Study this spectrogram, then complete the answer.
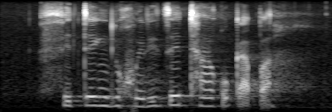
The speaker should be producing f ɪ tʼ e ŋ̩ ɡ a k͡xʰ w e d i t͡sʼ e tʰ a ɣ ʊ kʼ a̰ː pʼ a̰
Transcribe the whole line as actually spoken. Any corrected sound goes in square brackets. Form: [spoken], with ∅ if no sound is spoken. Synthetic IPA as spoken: f ɪ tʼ e ŋ̩ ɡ [i] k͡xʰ w e d i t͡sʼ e tʰ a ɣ ʊ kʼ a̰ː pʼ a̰

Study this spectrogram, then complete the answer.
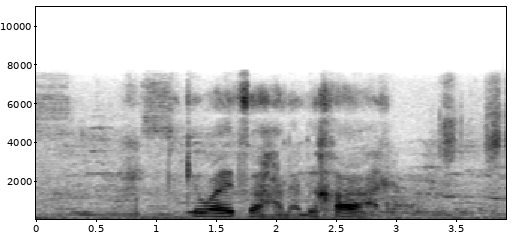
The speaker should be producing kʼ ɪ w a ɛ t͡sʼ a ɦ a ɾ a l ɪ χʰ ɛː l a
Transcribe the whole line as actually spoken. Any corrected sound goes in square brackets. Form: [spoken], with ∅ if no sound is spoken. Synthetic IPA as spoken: kʼ ɪ w a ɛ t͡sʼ a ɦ a [l] a l ɪ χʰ [aː] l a

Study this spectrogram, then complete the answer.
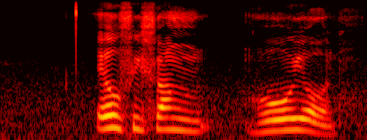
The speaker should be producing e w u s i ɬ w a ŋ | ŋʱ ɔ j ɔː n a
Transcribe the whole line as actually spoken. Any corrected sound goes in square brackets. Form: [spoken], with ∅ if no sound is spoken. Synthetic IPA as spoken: e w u [f] i ɬ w a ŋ | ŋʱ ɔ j ɔː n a

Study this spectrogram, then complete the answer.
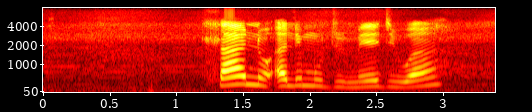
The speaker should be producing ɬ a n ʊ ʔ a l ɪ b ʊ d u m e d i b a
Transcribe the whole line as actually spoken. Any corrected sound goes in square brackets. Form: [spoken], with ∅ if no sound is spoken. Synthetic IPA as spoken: ɬ a n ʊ ʔ a l ɪ [m] ʊ d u m e d i [w] a

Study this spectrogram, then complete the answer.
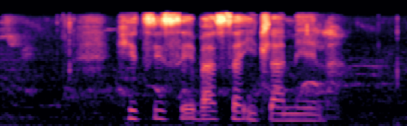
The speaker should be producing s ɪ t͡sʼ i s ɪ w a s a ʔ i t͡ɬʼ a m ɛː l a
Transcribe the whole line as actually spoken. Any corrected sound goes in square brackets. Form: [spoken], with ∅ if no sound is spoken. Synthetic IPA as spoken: [h] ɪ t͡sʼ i s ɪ [b] a s a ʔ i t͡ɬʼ a m ɛː l a

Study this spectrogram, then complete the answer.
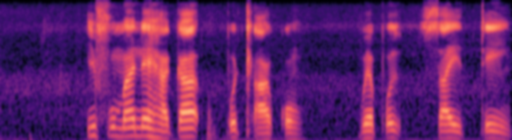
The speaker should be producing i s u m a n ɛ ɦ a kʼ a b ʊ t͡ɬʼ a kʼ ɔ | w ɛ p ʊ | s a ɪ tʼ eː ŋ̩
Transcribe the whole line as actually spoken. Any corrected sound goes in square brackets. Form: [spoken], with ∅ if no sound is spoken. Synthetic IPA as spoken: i [f] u m a n ɛ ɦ a kʼ a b ʊ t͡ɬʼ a kʼ ɔ | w ɛ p ʊ | s a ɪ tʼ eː ŋ̩

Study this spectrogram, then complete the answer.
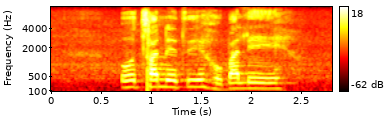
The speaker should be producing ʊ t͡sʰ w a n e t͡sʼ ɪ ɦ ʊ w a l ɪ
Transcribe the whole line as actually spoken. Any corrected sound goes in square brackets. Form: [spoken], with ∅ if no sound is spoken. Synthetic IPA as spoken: ʊ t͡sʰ w a n e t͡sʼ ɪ ɦ ʊ [b] a l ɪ

